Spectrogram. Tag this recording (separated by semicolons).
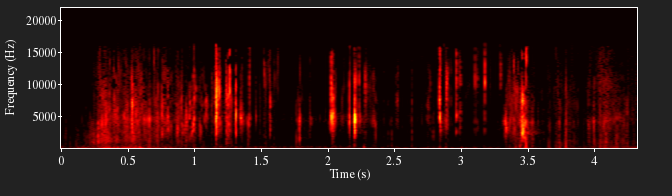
blood; brain; flesh; gore; gross; horror; horror-effects; horror-fx; mush; slime; squelch; squish; zombie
